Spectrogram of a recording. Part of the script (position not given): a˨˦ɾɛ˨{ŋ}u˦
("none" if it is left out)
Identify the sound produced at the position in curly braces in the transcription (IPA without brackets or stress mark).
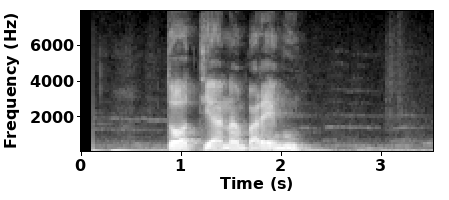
ŋ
